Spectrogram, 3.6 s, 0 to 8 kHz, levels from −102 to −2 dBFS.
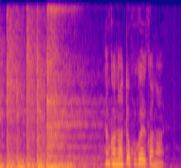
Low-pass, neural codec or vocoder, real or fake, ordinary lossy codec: none; codec, 16 kHz, 4 kbps, FunCodec, trained on Chinese and English, 50 frames a second; fake; none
